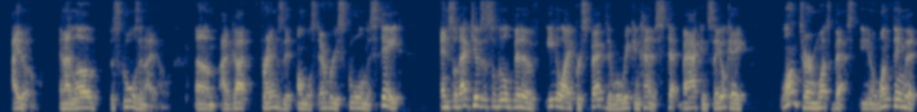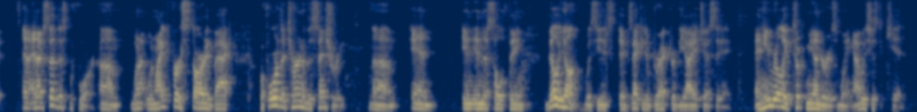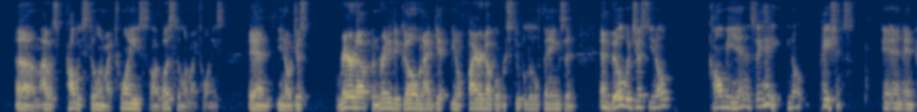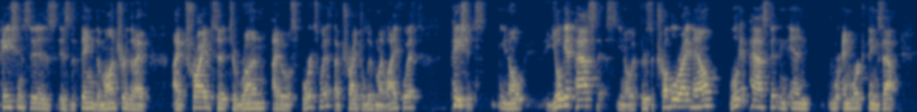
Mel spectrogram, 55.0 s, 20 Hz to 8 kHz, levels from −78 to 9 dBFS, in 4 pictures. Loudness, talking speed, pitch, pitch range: -20 LUFS, 220 wpm, 125 Hz, 115-145 Hz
